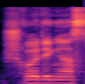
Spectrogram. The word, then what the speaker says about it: Schrödinger: did, which I called Schrödinger's top 5, or if I want to pronounce it German, Schrödinger's top 5, when a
